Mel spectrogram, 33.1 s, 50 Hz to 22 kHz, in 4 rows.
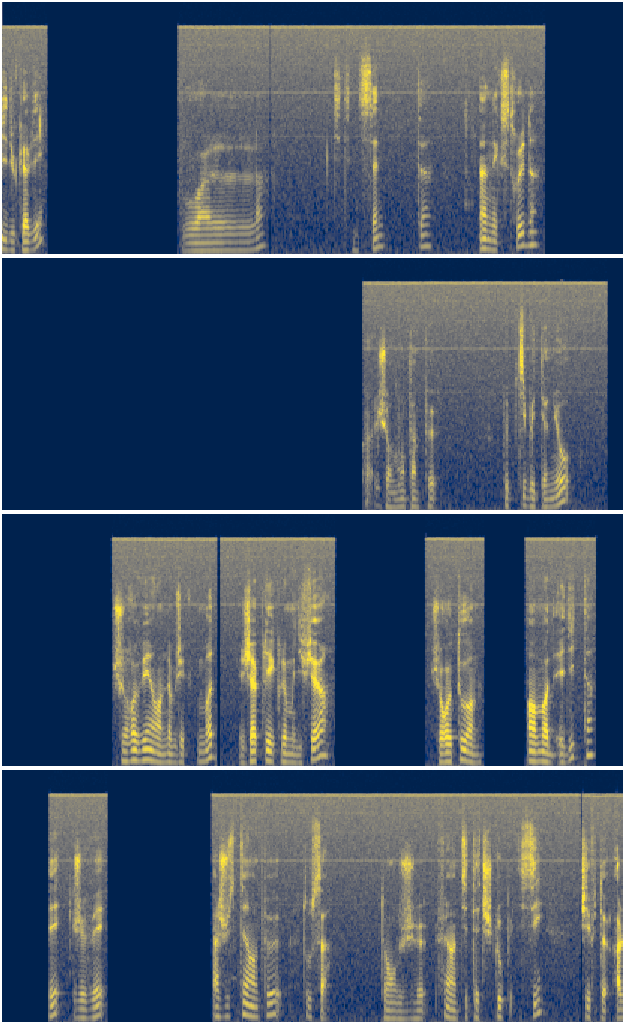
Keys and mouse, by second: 0.6 i, 8.8 middle click, 10.5 shift+middle click, 10.9 middle click, 12.3 click, 13.8 shift+middle click, 14.3 middle click, 16.1 shift+middle click, 17.7 click, 19.3 shift+middle click, 21.3 click, 24.7 shift+middle click, 25.2 middle click, 26.0 ctrl+middle click, 26.6 shift+middle click, 27.3 ctrl+middle click, 28.9 click, 30.3 right click.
